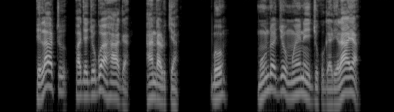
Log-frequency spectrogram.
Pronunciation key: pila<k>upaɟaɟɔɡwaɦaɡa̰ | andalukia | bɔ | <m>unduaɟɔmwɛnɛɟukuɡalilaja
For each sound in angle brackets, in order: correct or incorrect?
incorrect: t, correct

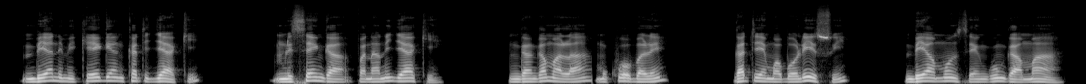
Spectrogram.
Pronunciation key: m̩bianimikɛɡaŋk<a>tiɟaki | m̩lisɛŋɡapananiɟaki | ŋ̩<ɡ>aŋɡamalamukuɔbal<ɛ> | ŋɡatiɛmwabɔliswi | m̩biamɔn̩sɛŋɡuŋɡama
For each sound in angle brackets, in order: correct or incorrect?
correct, correct, correct

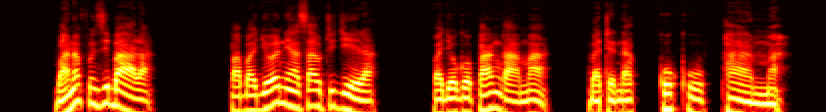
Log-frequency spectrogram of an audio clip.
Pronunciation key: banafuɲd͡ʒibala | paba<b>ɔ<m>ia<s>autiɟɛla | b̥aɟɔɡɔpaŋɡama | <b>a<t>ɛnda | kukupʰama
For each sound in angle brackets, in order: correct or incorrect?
incorrect: ɟ, incorrect: n, correct, correct, correct

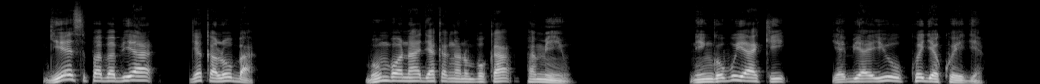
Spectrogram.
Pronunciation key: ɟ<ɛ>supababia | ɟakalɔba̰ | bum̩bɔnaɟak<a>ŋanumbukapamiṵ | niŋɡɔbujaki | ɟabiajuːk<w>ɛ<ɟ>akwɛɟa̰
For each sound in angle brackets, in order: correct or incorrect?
correct, correct, correct, correct

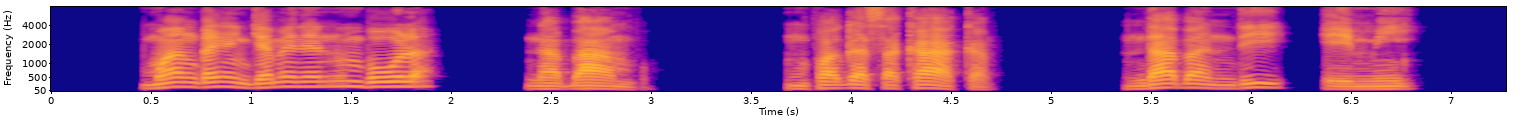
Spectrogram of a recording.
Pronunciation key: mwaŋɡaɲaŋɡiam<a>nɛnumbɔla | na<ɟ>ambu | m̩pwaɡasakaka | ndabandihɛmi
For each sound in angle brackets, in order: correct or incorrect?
incorrect: ɛ, incorrect: b

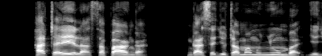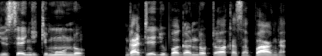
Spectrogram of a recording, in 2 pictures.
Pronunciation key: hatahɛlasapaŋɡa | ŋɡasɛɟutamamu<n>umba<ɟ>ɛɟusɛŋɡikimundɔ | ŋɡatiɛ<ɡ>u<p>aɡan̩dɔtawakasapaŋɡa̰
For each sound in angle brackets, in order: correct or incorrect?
incorrect: ɲ, correct, incorrect: ɟ, correct

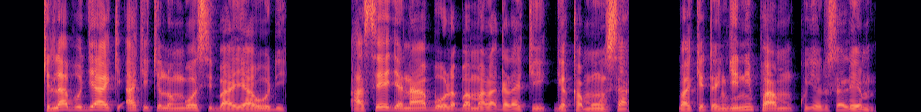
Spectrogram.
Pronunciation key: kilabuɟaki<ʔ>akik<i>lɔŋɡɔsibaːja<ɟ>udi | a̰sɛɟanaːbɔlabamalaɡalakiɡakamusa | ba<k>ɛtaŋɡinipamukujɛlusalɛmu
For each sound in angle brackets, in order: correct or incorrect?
correct, correct, incorrect: none, correct

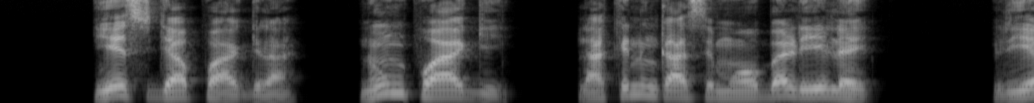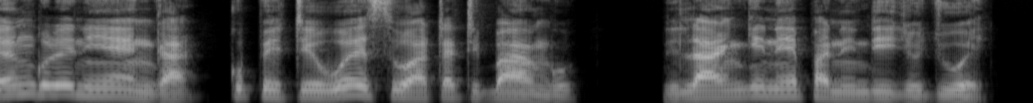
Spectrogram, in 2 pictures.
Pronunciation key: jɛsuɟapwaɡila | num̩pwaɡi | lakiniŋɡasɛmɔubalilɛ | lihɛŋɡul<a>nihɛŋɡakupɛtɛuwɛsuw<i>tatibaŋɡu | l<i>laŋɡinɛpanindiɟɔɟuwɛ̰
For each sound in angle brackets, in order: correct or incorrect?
incorrect: ɛ, incorrect: a, correct

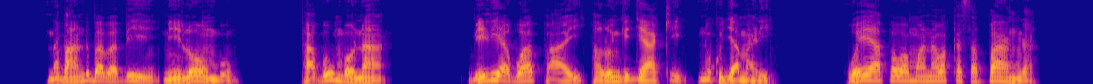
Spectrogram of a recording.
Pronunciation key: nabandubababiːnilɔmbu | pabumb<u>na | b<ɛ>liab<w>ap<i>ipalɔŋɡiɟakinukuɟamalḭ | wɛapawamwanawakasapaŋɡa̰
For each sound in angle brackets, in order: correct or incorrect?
incorrect: ɔ, incorrect: i, correct, incorrect: a

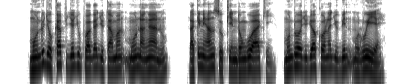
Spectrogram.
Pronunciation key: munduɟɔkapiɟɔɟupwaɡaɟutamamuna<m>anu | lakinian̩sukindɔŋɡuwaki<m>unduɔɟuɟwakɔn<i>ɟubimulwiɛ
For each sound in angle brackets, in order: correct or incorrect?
incorrect: ŋ, correct, incorrect: a

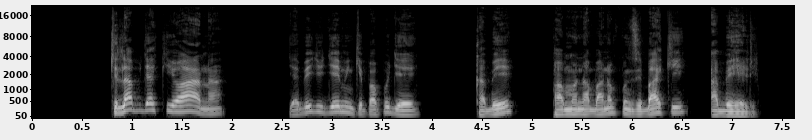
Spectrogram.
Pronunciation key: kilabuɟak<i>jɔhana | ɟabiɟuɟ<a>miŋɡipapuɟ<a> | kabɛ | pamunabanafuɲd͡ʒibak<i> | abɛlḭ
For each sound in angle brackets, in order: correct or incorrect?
correct, incorrect: ɛ, incorrect: ɛ, correct

